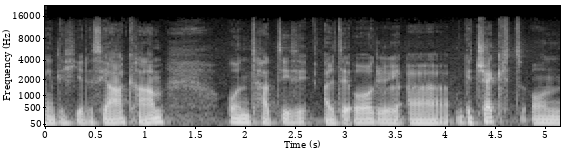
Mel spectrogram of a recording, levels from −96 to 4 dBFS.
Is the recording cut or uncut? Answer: uncut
